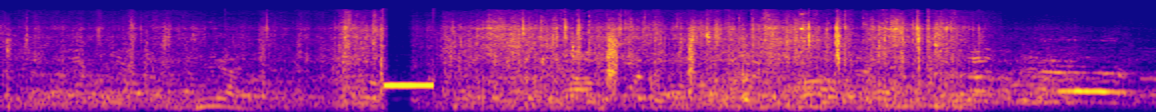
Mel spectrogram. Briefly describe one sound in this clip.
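Many feet run on pavement.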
